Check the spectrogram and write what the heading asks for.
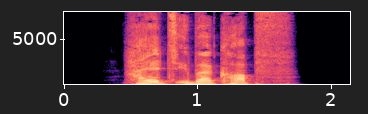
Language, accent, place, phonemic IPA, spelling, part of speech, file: German, Germany, Berlin, /ˈhals ˌyːbər ˈkɔpf/, Hals über Kopf, adverb, De-Hals über Kopf.ogg
- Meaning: head over heels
